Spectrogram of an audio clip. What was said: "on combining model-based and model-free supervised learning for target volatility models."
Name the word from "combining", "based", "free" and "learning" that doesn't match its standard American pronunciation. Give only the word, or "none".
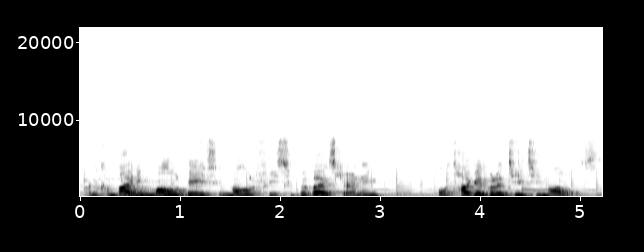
based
